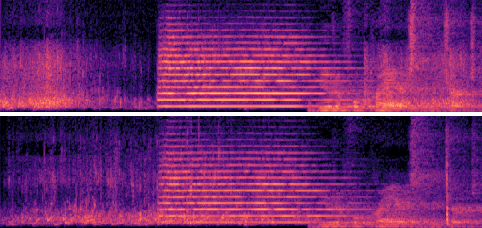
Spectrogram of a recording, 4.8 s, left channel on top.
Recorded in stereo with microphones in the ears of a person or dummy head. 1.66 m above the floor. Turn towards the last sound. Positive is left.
turn(degrees=65)  # may be behind; listen again after turning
